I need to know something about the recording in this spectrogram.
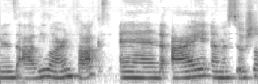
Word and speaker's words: Avi Lauren Fox: going to be speaking with I hope I've pronounced your name right Avi Lauren Fox you got it all right girl uh Tracy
